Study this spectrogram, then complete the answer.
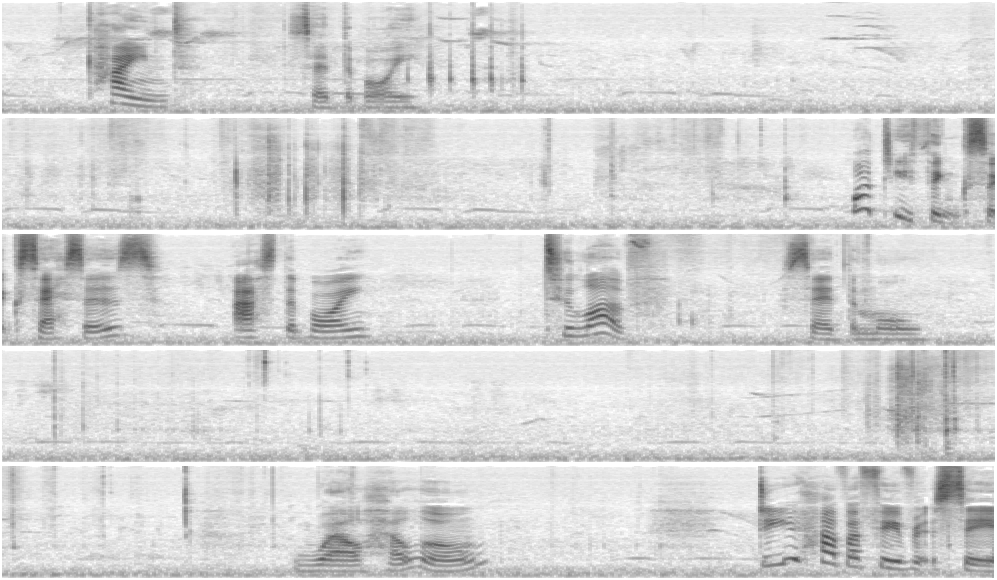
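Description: A young woman talks calmly and close by, pausing often.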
